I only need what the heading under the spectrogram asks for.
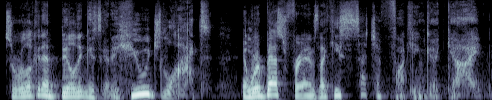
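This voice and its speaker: A Czech-born Canadian man in his fifties with a North American accent hosts a livestream, chatting off the cuff in an emphatic, profane way and often repeating phrases. His voice is fairly high with big pitch swings, brisk and a little mellow.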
